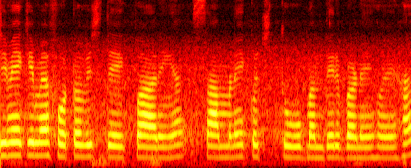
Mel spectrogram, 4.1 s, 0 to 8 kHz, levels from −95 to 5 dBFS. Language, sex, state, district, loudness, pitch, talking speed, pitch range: Punjabi, female, Delhi, New Delhi, -17 LUFS, 200 Hz, 230 wpm, 195-210 Hz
